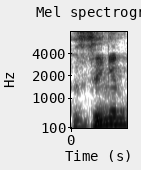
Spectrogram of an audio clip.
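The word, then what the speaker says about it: singen: ঠিক আছে, এখানে কিন্তু আপনারা জিঙেন পড়লেন, এখানে কিন্তু আপনারা সিঙেন বলেন নাই।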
